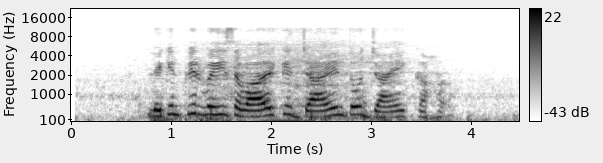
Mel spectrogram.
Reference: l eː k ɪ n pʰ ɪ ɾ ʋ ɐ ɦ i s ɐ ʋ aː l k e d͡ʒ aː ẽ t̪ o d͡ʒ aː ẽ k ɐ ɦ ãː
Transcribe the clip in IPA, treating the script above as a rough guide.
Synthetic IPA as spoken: l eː k ɪ n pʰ ɪ ɾ ʋ ɐ ɦ i s ɐ ʋ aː l k e d͡ʒ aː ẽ t̪ o d͡ʒ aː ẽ k ɐ ɦ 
